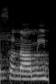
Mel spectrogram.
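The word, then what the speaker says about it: tsunami: इसके अंदर पीस है वह साइलेंट होता है तो हम इसको सुनामी पड़ते हैं फाइन यह आपका जापानीज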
